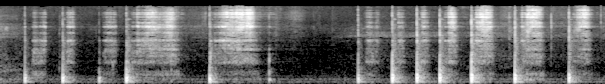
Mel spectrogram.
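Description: A plastic scraper scratches across a card with short rasping strokes.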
